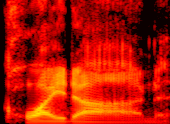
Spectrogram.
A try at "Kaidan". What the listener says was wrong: I'd like to point out that spelling, Kwaidan, Kwaidan, that's a weird historical thing, but it's actually pronounced Kaidan.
